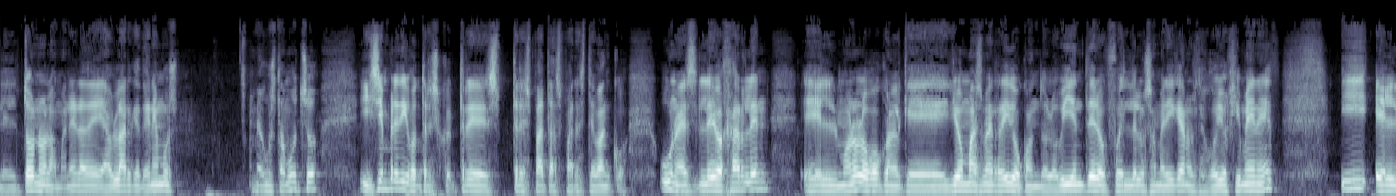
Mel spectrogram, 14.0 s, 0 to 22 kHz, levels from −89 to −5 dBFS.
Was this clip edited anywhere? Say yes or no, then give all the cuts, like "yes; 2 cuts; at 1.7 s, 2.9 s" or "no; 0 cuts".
no; 0 cuts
